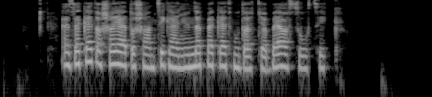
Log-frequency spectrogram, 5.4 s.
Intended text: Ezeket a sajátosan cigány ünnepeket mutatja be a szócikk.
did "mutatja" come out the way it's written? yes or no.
yes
